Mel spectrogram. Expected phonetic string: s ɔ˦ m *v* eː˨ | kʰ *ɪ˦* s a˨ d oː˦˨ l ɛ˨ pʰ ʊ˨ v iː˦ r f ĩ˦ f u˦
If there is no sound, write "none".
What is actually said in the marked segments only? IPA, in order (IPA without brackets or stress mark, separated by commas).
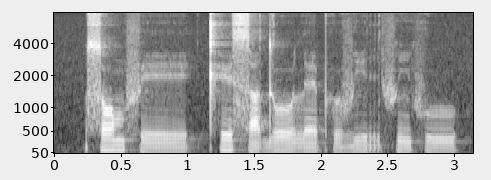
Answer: f, ɪ˦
